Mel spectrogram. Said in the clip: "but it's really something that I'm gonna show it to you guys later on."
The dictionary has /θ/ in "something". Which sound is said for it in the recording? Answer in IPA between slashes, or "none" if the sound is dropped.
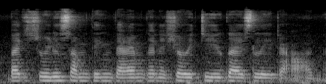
/t/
